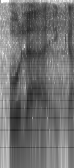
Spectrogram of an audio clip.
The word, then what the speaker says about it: أولئك: أولئك جزاؤهم، طبعا أولئك شايفين فيها واو، هذه الواو لا تلفظ، قلنا بالأمس أن أولي وأولئك هذه الكلمات فيها واوات كتبت، كانت العرب تكتبها كذلك، لكن ما تلفظ هذه الواو. شو بتقول؟ أولئك، ولا تقول أولئك، هذه الواو لا تقرأ أبدا.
